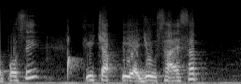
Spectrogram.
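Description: A man speaking Khmer in a steady explanatory talk, with brief pauses between phrases.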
